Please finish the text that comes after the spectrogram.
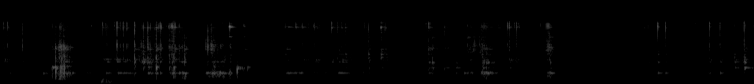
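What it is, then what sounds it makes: Small brass box tapped and scratched with nails. Long nails tap and scratch along the rim and lid of a small oval embossed, engraved brass box held upside down, which looks hollow. The quiet, bright clicks and scrapes come in quick clustered bursts with short metallic rings, then pause briefly before a final flurry of light taps.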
